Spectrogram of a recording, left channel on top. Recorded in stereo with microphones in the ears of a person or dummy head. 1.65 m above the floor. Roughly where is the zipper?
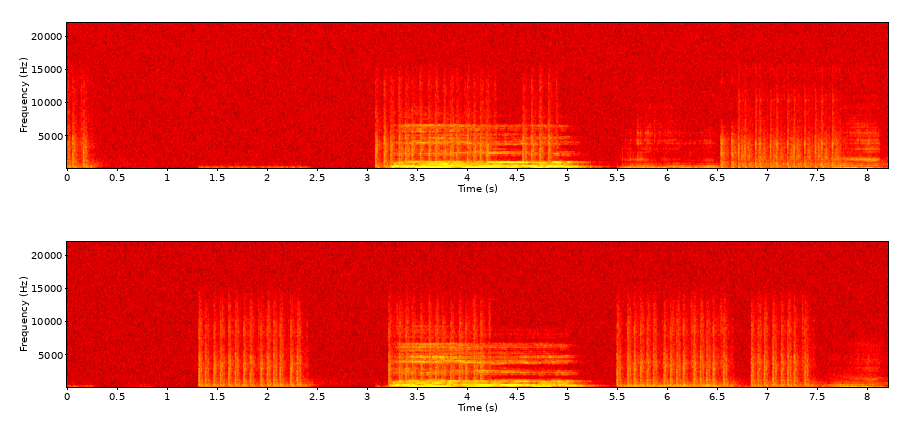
Centre.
